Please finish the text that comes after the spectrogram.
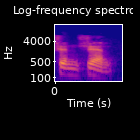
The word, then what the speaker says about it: Shenzhen: And the one that's most famous is Shenzhen, pronounced Shenzhen.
